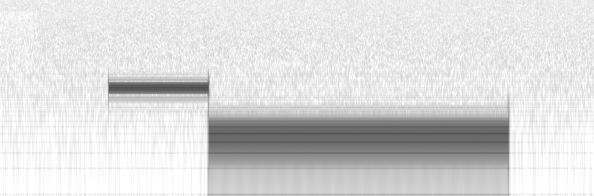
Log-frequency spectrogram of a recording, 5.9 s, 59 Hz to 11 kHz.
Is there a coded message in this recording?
Yes: two-tone page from 1.1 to 5.1 s, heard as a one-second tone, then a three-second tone, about 1060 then 300 Hz.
